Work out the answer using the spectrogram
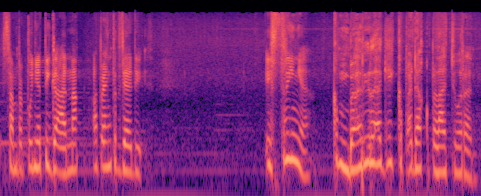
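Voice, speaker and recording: High-voiced, lively woman pastor. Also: a little fast, soft background music. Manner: lively, playful, storytelling. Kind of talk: sermon.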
